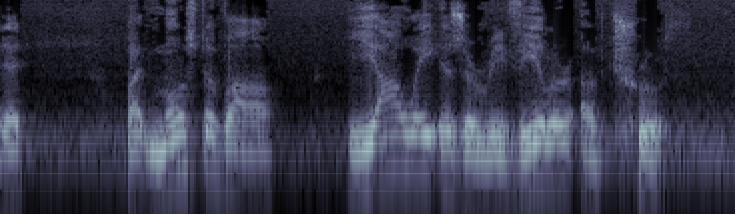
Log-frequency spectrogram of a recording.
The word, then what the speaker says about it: Yahweh: you know you did wrong and you say yahweh so i said you're working you're working on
